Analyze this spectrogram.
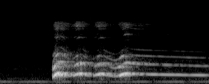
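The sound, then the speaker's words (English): A single long howl starts abruptly and holds a steady, slightly wavering tone before slowly trailing off over a faint low hum. “Get that howl in there. I love that.”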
